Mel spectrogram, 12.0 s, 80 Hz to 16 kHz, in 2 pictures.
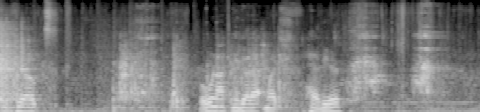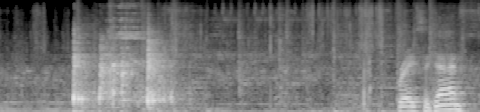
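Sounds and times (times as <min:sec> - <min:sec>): background music: 0:00.0 - 0:12.0
metal weight plates clanking: 0:01.4 - 0:03.8.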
